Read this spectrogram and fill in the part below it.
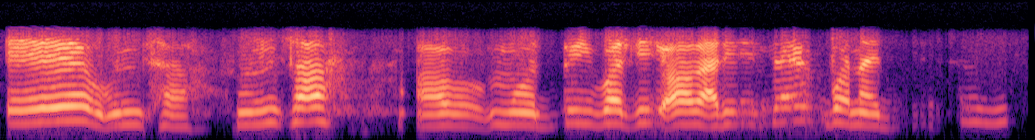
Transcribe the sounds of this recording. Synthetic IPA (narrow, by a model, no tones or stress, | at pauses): eɦunt͡sʰʌɦunt͡sʰʌː | bʌmʌd̪ujbʌd͡ziʌɡaɾit͡sajbʌnajd̪it͡sʰu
